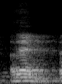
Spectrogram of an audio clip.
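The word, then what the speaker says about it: reign: रेन। रेन मतलब होता है शासन। ये क्या लिखा है? GH साइलेंट की सीरीज देखते हैं।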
